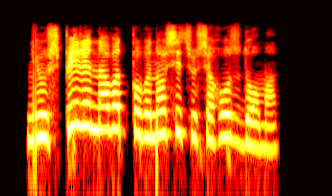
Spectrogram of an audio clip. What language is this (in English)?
Belarusian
